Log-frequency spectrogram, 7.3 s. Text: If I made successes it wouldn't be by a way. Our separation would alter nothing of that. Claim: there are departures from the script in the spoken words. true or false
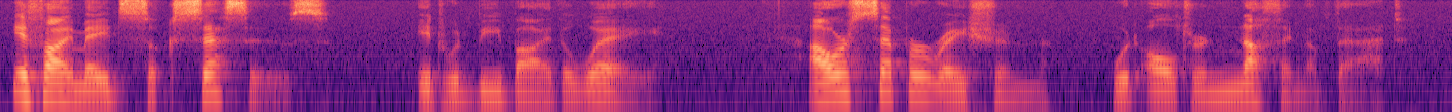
true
